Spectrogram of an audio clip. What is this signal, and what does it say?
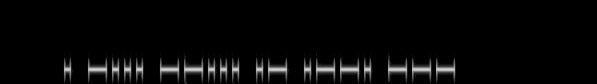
Morse code, heard as a keyed tone, about 20 wpm, 700 Hz. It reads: EB7APO
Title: DXCC-100 Call Signs - 6 Characters - 20wpm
